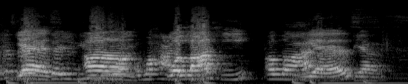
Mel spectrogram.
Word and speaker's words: wallahi: they're using Wahabi Wallahi. a lot. Yes. Yeah. Say Wahali. Like how do you say it? Say Wallahi. Say wallahi. Say Wahali.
